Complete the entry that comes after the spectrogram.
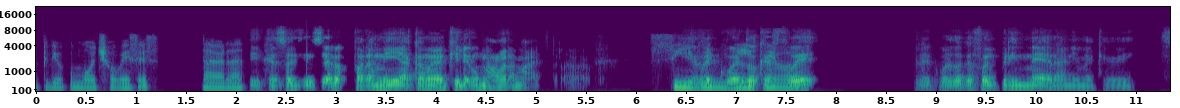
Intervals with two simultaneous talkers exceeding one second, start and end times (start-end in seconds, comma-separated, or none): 6.4-7.7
